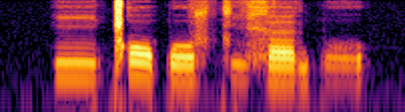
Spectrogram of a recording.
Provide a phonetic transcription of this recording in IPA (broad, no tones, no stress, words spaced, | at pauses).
iː ǁɔ poːsci̤xæːɡ po̤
